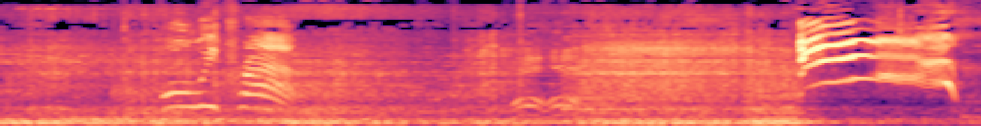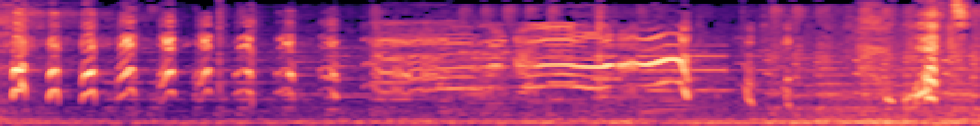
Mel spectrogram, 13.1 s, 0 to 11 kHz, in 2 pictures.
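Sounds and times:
woman screaming excitedly: 5.3 - 6.7, 9.0 - 11.2.

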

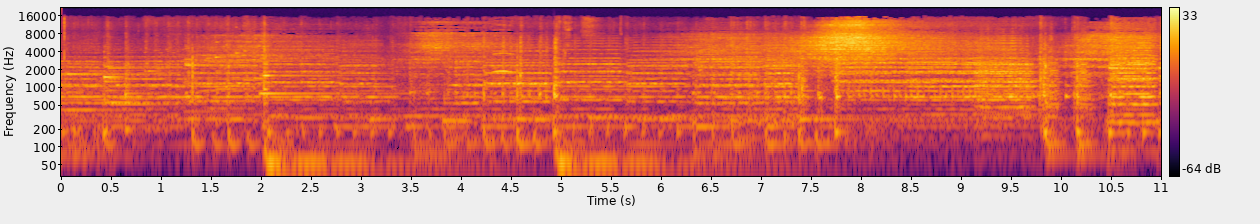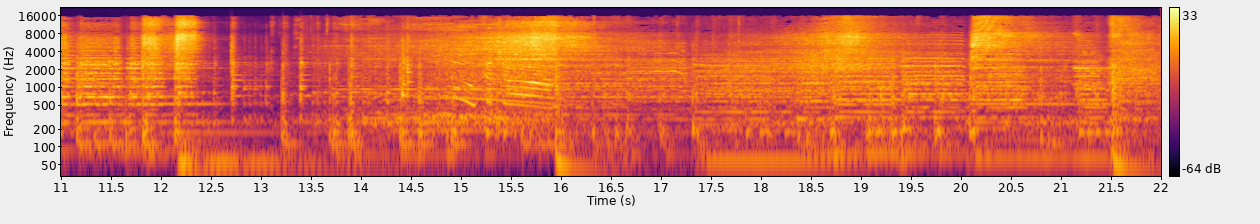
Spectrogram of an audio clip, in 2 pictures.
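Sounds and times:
mallet percussion: 0.0 - 8.9, 9.8 - 22.0
timpani: 0.0 - 22.0
brass chords: 5.5 - 22.0
deep low drum hits: 12.3 - 20.2.

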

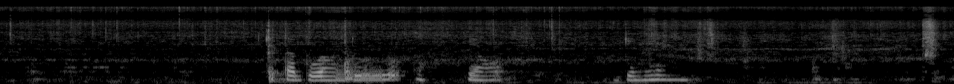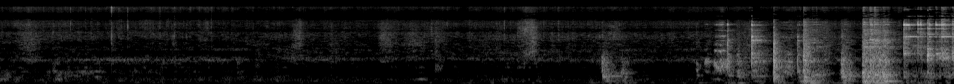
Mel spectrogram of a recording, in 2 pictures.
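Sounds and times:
pot boiling with steady hiss: 0.0 - 19.0
metal pots clattering: 16.5 - 19.0.

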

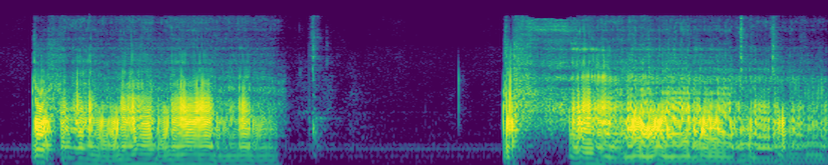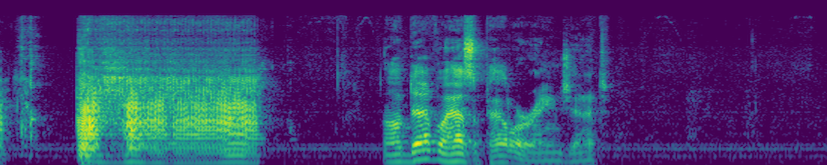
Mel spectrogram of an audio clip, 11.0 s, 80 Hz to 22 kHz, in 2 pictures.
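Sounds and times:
low buzzy cornet notes: 3.4 - 7.4.

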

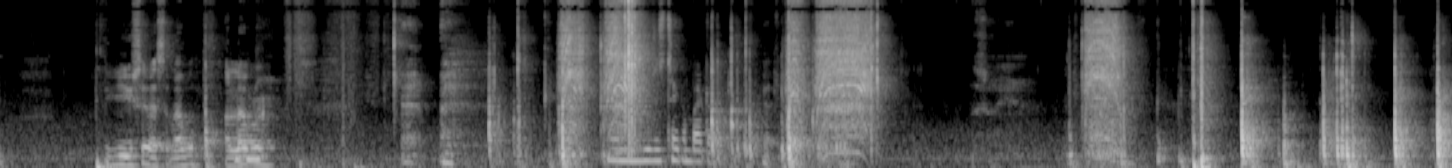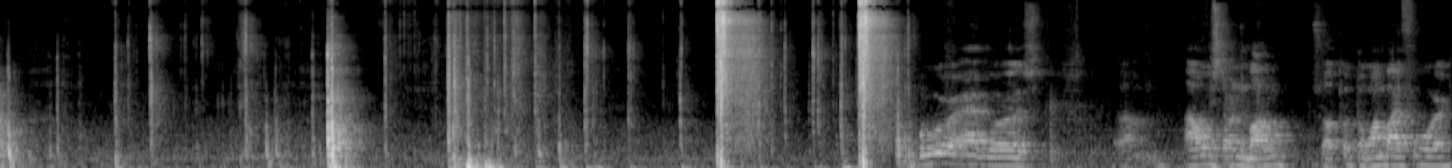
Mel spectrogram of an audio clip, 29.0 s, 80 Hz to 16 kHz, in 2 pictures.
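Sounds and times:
cordless drill running: 5.5 - 6.5, 7.9 - 9.0, 10.8 - 11.5.

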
